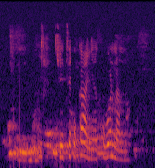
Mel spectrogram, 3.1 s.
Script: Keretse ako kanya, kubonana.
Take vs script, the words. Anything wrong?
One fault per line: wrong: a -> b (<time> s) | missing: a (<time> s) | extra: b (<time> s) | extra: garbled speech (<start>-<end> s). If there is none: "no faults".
no faults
